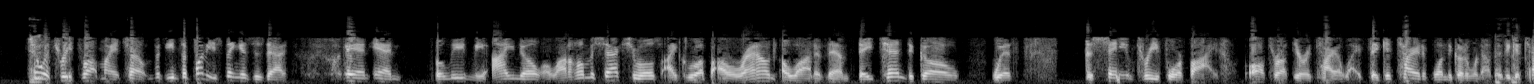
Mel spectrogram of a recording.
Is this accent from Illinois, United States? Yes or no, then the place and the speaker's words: no; New York City, New York, United States; I grew up in New York City, okay?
